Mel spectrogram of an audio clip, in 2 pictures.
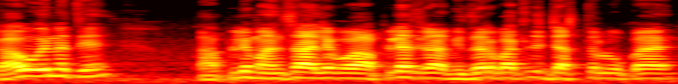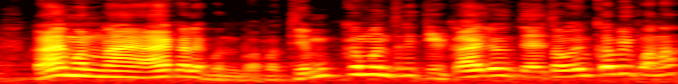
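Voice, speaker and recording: Bright and sharp in tone, a man's high voice swings very widely in pitch and shows big swings in loudness. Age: 50s. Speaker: farmer activist and social media creator. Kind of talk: monologue to camera. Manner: animated.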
